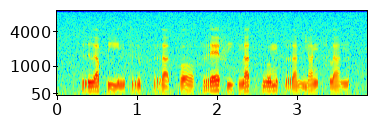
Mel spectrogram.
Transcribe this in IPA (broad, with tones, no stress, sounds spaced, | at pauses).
k r ɯ˦˥ a̯ p iː˩˦ n k r u˨˩ k̚ p r a˨˩ t̚ k ɔː˨˩ k r ɛː˥˩ f i˨˩ ʔ n a˥˩ t̚ k w o˥˩ m k r a˧ n j a˥˩ ŋ pʰ l a˦˥ n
